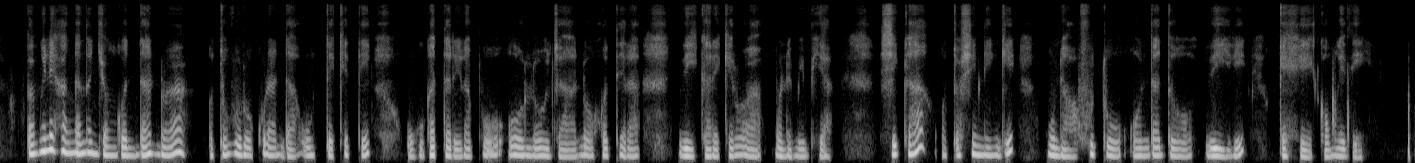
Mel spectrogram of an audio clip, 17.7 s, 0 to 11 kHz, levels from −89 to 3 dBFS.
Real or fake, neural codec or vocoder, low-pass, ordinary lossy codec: fake; vocoder, 22.05 kHz, 80 mel bands, WaveNeXt; 9.9 kHz; Opus, 32 kbps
